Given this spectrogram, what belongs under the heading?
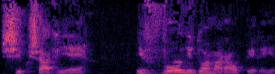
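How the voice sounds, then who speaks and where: A man talks at a fairly high pitch with very wide pitch swings. His delivery is fairly slow and somewhat breathy. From Brazil, Piauí. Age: 40s. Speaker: spiritist speaker and theatre director. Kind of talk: interview on spirituality.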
